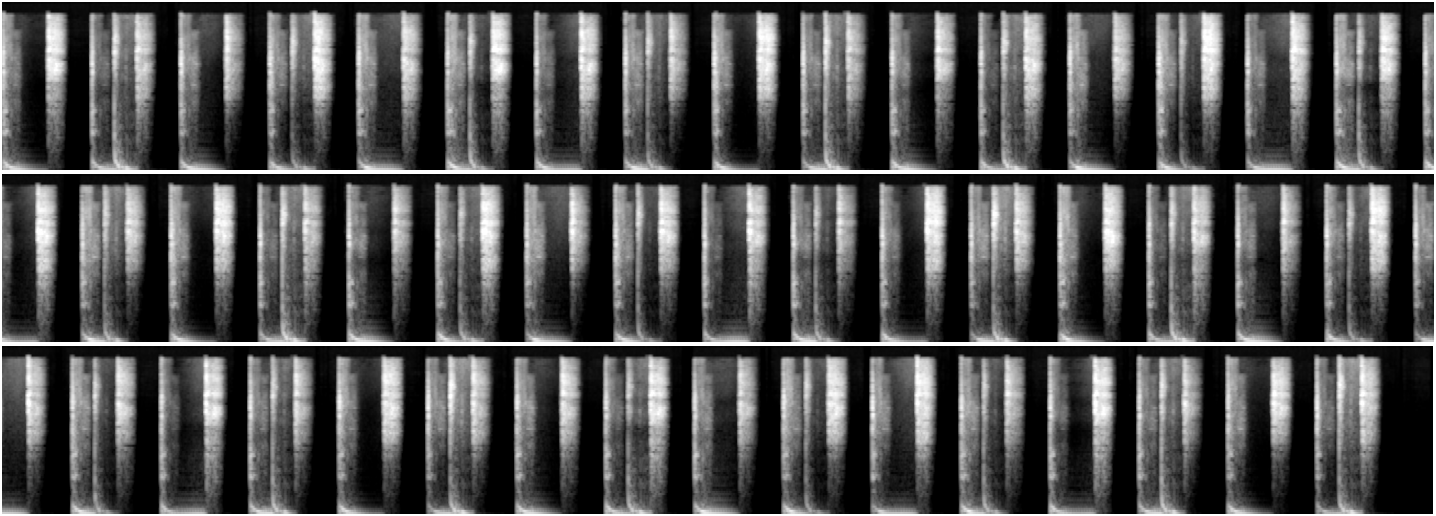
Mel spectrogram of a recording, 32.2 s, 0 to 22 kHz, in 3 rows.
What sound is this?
Bobby 2 drums track
Drums track of Bobby 2 instrumental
